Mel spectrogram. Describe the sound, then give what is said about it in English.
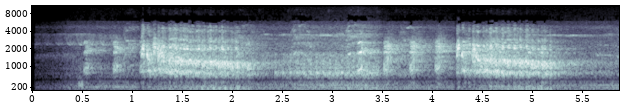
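A wild turkey gobbles: a loud, shrill, throaty jumble of rattling notes in several overlapping bursts lasting about five seconds, with no voices. “Of course, that was the gobble of the wild turkey.”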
